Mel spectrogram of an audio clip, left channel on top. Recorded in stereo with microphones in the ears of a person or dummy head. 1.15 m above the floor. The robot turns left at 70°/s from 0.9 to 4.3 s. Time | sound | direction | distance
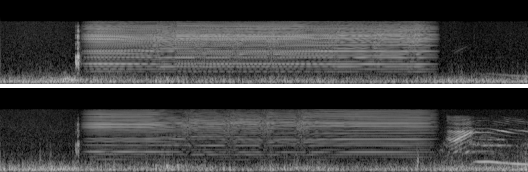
0.8 | a clap | 50° left (ahead or behind) | ?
